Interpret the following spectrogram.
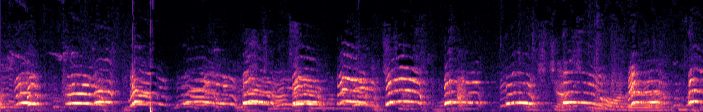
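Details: Several six-week-old Great Dane puppies during their first bath, unhappy about it: a steady run of high, arching whines and yelps, about two per second, overlapping from different pups, with a woman talking to them softly.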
